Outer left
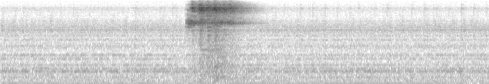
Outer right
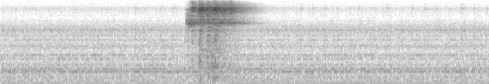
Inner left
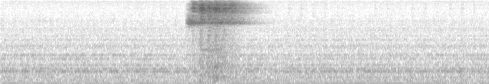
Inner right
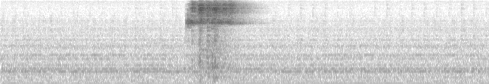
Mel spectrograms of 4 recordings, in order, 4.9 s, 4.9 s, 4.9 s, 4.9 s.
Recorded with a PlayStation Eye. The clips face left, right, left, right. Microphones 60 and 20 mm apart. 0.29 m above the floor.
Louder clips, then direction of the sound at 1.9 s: Even, inner right 4 dB; 55° right (ahead or behind).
